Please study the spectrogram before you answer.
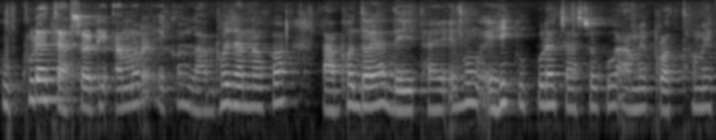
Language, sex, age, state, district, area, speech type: Odia, male, 18-30, Odisha, Khordha, rural, spontaneous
